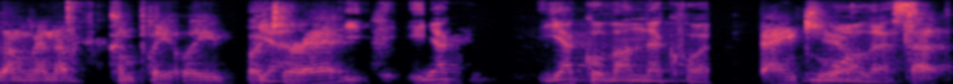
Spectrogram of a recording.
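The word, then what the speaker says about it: Jacco van der Kooij: Jacco, can you help me pronounce his name, because I'm gonna completely butcher it? Jacco van der Kooi.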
